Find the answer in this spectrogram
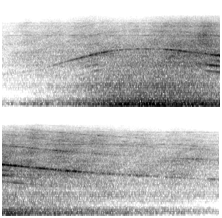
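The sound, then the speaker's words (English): An airplane taking off: a broad engine roar swells over the first two seconds, peaks, then eases off slowly, with high whining tones sliding downward across the rumble. “It's the takeoff.”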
